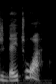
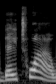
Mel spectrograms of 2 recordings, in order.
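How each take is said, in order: First: The name is pronounced the French way. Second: The name is pronounced the usual English way. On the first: This is what the city really is called. "That's how you say it in French" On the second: This is what other people call the city. "what y'all call"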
